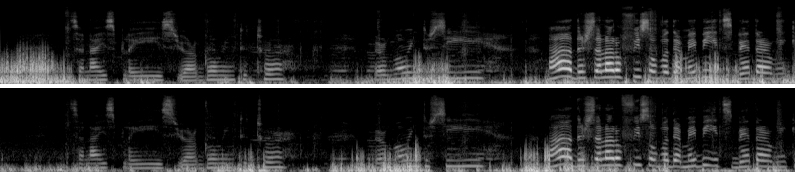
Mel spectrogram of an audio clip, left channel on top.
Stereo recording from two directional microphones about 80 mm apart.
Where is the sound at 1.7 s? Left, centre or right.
Right.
